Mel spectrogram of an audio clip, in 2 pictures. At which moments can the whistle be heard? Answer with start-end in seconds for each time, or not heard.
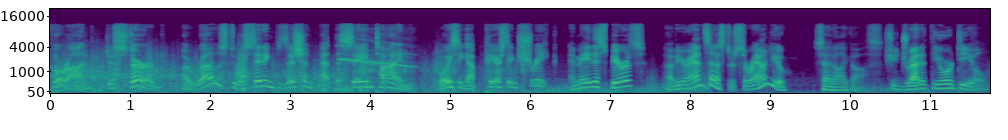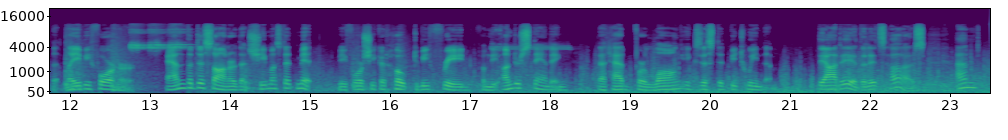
3.6-4.6, 12.8-13.6, 17.3-18.3.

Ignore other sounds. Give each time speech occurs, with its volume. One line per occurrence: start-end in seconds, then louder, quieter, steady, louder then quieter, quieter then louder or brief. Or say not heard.
0.0-23.4 steady.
